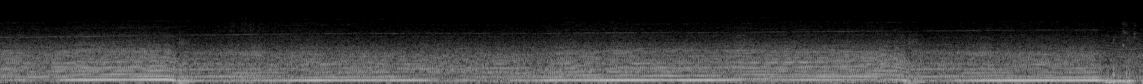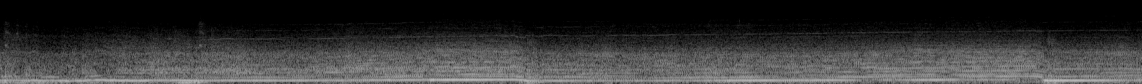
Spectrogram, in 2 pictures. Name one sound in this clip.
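A racing car engine roars loudly, rising in pitch and dropping sharply with each gear shift.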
